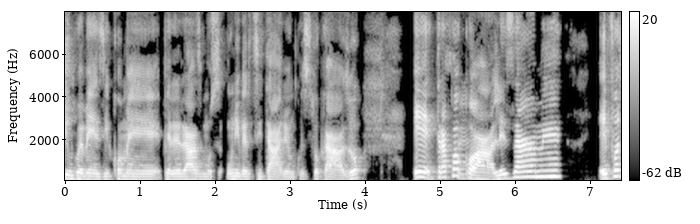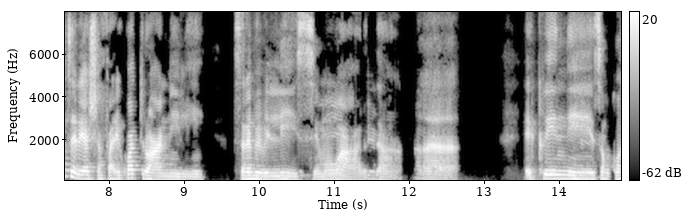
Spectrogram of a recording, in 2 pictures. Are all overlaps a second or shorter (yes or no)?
no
